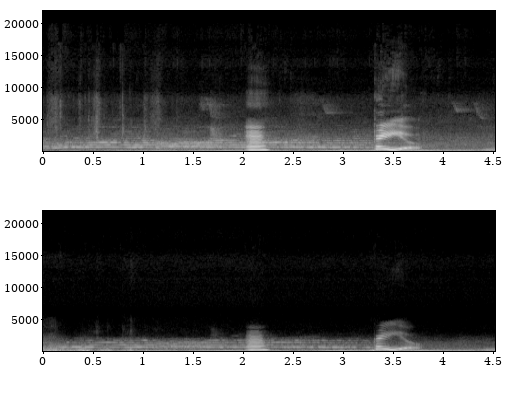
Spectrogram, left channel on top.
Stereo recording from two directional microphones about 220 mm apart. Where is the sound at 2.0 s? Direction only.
30° left (ahead or behind).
